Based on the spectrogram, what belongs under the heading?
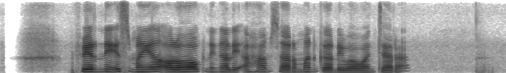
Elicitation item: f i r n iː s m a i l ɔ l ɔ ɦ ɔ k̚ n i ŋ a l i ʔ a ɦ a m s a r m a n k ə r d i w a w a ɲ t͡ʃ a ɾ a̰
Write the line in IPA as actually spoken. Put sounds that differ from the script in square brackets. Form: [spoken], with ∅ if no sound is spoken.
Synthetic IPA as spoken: f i r n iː s m a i l ɔ l ɔ ɦ ɔ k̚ n i ŋ a l i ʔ a ɦ a m s a r m a n k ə r d i w a w a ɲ t͡ʃ a ɾ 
